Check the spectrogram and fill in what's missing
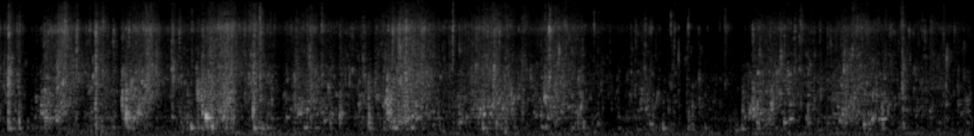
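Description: An underground river runs through a tunnel beneath the cathedral in Guadalajara, a steady rushing, splashing flow that swells and eases, close and echoing, with almost no voice over it.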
